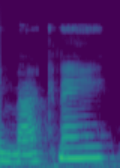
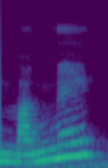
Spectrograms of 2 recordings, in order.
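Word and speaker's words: 막내: and in America, we say "maknae" but the Korean pronunciation is actually "mag-nae" which literally translates to "the youngest."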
